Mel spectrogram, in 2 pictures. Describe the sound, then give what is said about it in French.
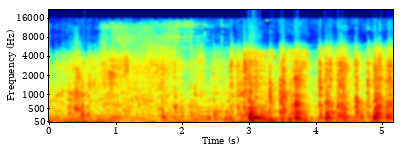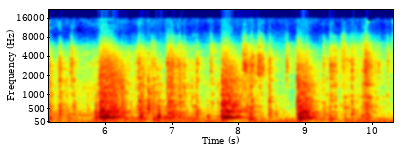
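The old front door of a derelict house with broken shutters and windows is forced open with several heavy shoves: dull thumps and grinding scrapes at uneven intervals over a steady low rumble, with no voices. “Il se fera un chemin jusqu'à la porte, l'ouvre en poussant difficilement.”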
